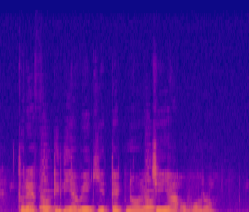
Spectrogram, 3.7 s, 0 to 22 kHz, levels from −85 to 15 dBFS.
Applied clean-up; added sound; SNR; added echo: none; Brass instrument; 9 dB; none.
